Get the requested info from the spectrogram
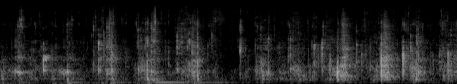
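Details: Indoors, the Pit bull Doggy devours a whole raw chicken before an Insta360 ONE R camera: moist squelching bites mixed with crisp snaps, with a faint low drone underneath for a moment.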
